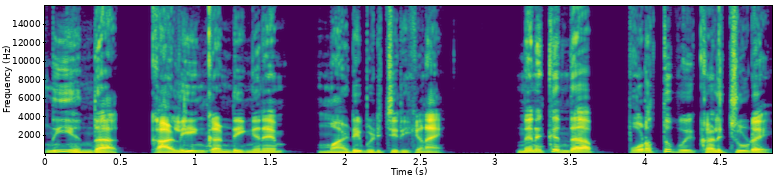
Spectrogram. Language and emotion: Malayalam, angry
